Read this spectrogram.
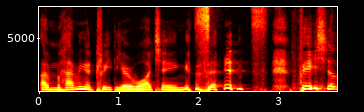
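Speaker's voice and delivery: words spoken through laughter.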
